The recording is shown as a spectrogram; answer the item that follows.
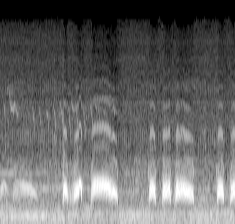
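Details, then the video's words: Trapping lure of a local spotted dove: faint distant notes, then repeated phrases of two short coos and a long drawn coo, ending with more short paired notes, over quiet low rumble. "Pancingan suara tekukur"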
